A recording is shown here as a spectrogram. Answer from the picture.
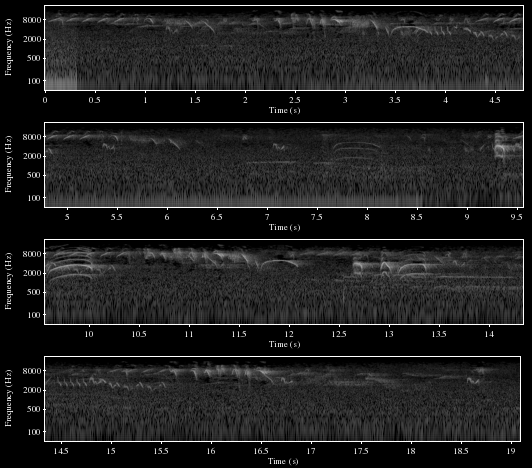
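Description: Great kiskadee and other birds calling: series of short, high, arched chirps, with the loudest bursts about nine and a half seconds in and again around twelve to thirteen seconds.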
